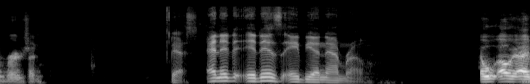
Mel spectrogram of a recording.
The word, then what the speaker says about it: ABN AMRO: Yes, and it is ABN AMRO. Oh, I pronounced it right the first time.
